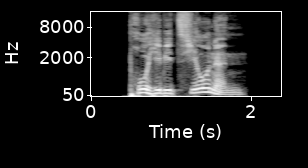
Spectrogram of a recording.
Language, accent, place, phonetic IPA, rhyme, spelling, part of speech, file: German, Germany, Berlin, [pʁohibiˈt͡si̯oːnən], -oːnən, Prohibitionen, noun, De-Prohibitionen.ogg
- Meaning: plural of Prohibition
